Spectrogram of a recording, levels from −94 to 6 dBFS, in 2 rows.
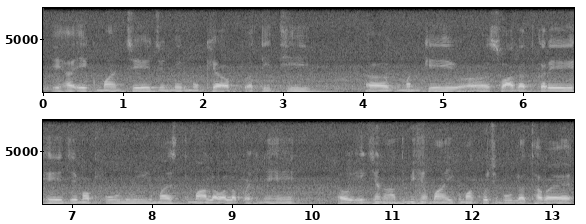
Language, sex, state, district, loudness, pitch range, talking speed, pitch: Chhattisgarhi, male, Chhattisgarh, Bilaspur, -22 LUFS, 110-115 Hz, 140 wpm, 115 Hz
